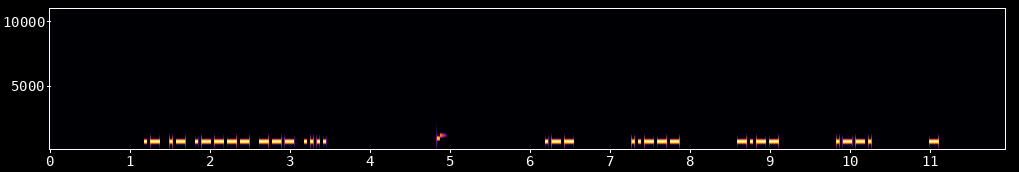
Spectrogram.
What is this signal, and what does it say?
Morse code, heard as a keyed tone, about 30 wpm, spaced as for 15 wpm, 700 Hz. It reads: AA1OH W2YPT
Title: USA Call Signs - 5 Characters - 6x Character Spacing - 30wpm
